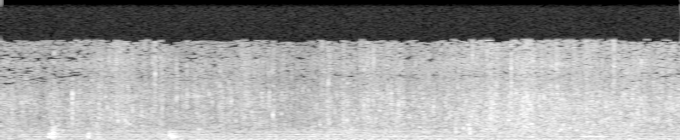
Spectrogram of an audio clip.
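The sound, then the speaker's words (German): A dark, wooden-planked ship moves on the water past the Kolberg lighthouse on an October day. Its steady, even rumble and rushing wash continue without a break. “Das dunkel beplankte Schiff lässt auch den dicken Kolberger Leuchtturm hinter”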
